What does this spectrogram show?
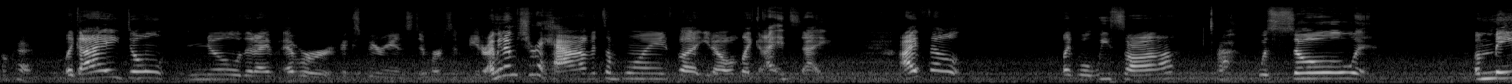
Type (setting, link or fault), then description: setting, inside a vehicle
